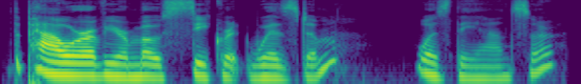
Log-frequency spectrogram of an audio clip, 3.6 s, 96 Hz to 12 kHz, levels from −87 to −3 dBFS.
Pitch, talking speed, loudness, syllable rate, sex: 165 Hz, 165 wpm, -19 LUFS, 4.9 syllables/s, female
